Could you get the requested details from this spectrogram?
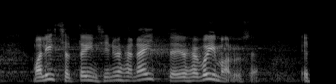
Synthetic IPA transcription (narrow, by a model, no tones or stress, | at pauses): mʔɑliht̪sɑlt̪ːe̞jnsinyɦenæjt̪ːˑe̞jɑyɦevɤjmɑ̰lʔṵse̞̰ | ʔḛ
